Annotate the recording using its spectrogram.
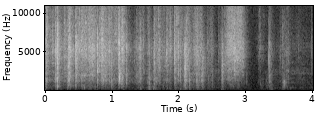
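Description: A small paper envelope and the paper inside it rustling and crackling as they are handled and pulled apart, busy for about three seconds, then a few faint rustles.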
